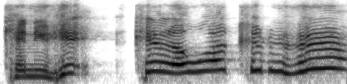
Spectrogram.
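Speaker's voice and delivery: very high-pitched, husky, straining voice. Retelling a fight, imitating the man he punched, high-pitched husky voice. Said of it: "in his high-pitched, uh, husky voice".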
